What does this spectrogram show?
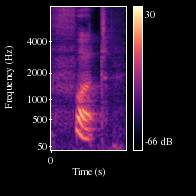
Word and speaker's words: foot: So, for example, put and foot have the same vowel sound.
